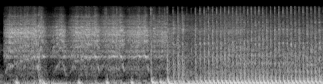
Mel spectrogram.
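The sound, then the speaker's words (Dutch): A mobility scooter fitted with a 125cc Honda engine, after standing for a while, cranks with a few rough, sputtering turns, then catches and settles into a loud, steady, rumbling idle, with no voices over it. “Een scootmobiel met... Ja, wat, wat zit hier voor motor onder? 125. Honda.”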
